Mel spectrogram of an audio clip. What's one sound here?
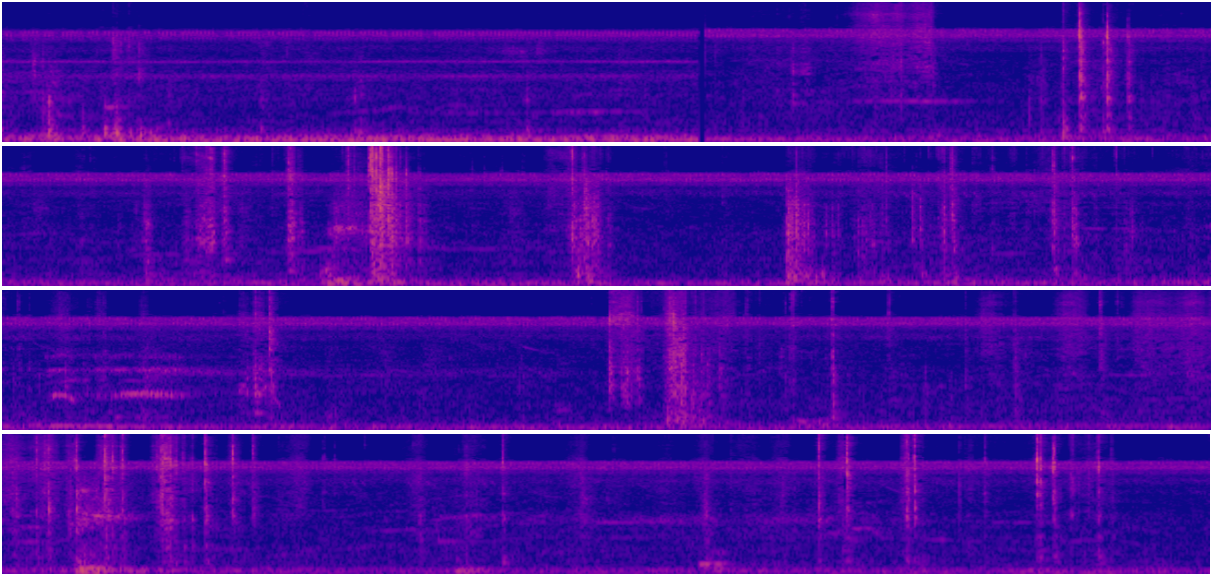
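Bamboo sticks knock and clack together as they are laid on the ground.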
